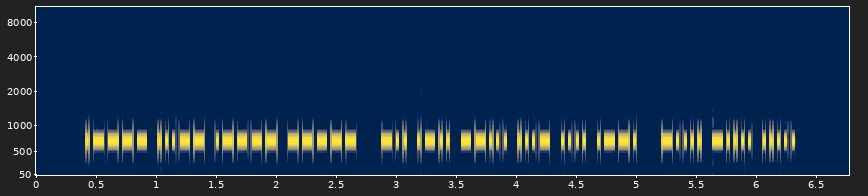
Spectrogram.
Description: Morse code, heard as a keyed tone, about 40 wpm, 700 Hz. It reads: 1310 DL7VHP 665
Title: Worked All Europe DX Contest - QTC Exchange - 40wpm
